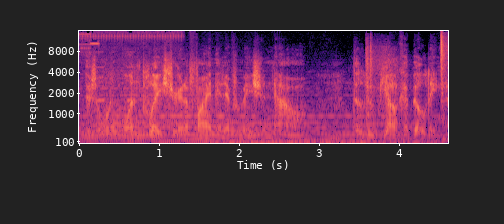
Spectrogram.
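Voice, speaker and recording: An actor playing a calm, cautious intelligence analyst who speaks matter-of-factly in a game cutscene. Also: male voice, a bass voice, normal speed, over loud music.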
